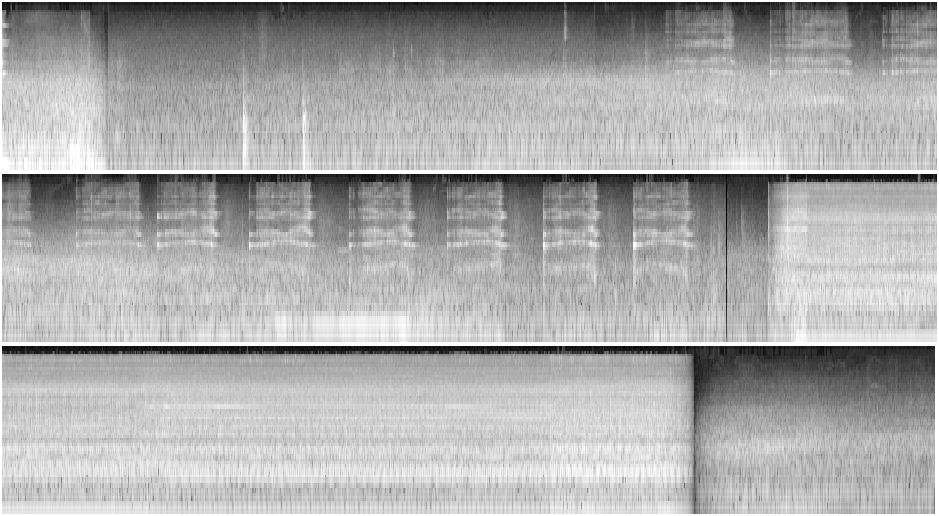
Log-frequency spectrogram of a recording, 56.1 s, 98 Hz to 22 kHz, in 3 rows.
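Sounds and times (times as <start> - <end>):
hand file rasping on steel: 13.3 - 19.4, 20.2 - 30.8, 31.4 - 32.6, 35.6 - 51.2
power tool motor whirring: 34.0 - 51.2.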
